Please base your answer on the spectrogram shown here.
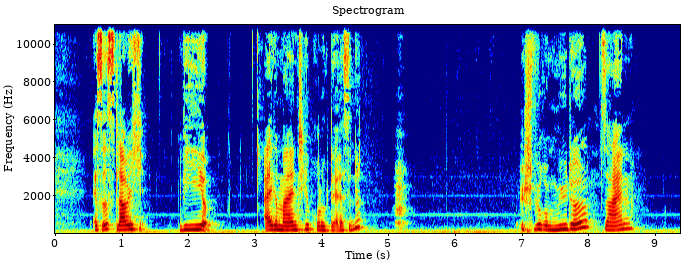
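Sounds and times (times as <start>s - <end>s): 
low steady hum: 0.0s - 9.3s
speech: 0.6s - 2.4s, 3.1s - 5.3s, 7.0s - 8.8s
person yawning: 5.1s - 5.4s.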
